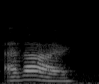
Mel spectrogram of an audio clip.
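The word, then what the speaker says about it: ajvar: it there's a video it says how to pronounce a javar real life example is that what hear avar there we go avar avar relish okay I can say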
